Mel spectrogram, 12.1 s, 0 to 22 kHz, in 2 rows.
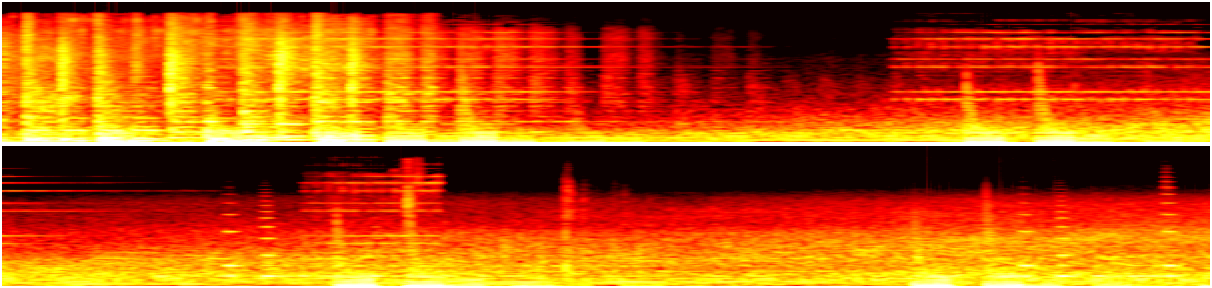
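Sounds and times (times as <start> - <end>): background music: 0.0 - 12.0
mobile phone ringing: 1.5 - 3.8, 4.5 - 8.3.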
